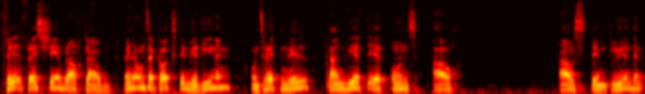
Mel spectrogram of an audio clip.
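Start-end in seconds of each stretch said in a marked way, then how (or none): none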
